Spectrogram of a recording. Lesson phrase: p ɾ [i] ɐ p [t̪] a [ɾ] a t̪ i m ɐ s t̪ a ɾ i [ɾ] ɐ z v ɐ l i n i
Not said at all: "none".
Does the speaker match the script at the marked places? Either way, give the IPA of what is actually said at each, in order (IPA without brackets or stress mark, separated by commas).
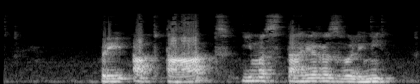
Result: i, t̪, none, ɾ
